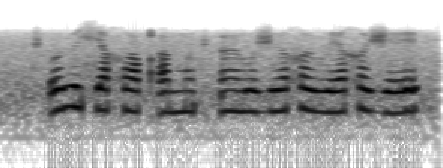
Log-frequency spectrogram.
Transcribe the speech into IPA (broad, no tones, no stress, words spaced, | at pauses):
t͡ʃʼʊðɨ ɕɛχoqʼe mõt͡ʃʼœ̃βʊ ʒɨχɯ βeχɨ ʒe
